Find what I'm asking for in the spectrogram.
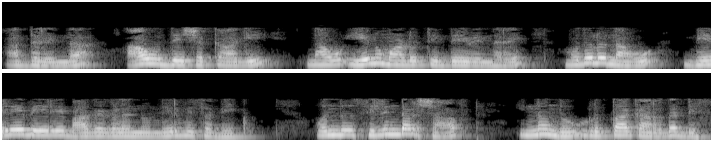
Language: Kannada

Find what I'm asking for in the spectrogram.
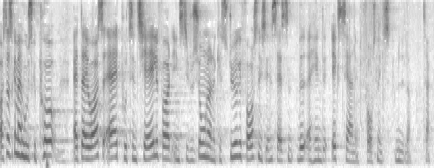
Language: Danish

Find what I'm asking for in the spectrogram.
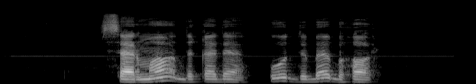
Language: Kurdish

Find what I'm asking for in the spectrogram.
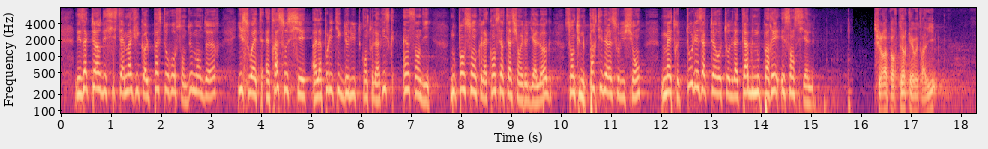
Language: French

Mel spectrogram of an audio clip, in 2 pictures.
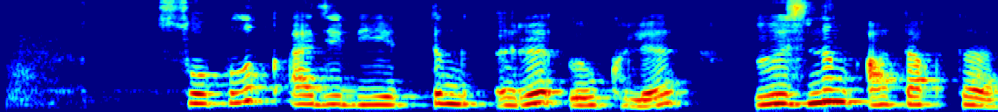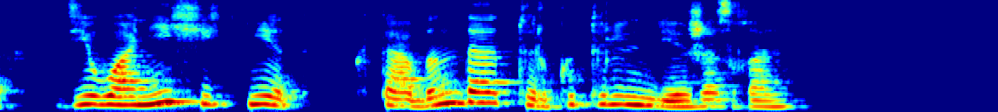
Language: Kazakh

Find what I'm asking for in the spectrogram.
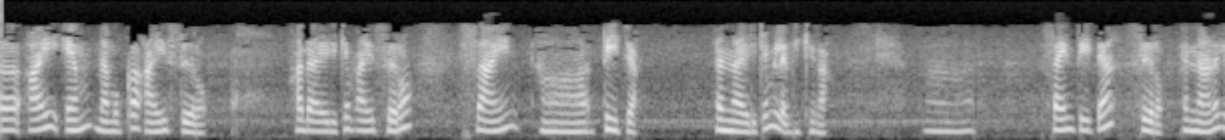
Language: Malayalam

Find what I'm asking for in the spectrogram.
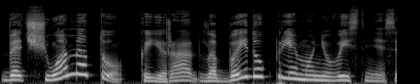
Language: Lithuanian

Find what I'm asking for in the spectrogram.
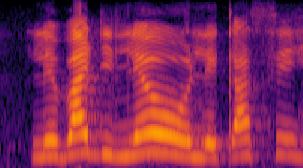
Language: Northern Sotho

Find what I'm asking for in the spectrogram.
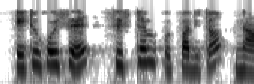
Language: Assamese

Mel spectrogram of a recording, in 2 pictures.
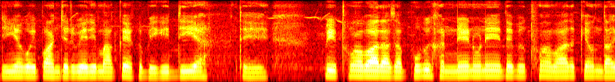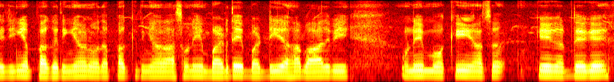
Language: Dogri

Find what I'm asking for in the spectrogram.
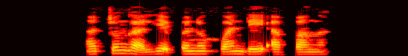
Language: Bamenyam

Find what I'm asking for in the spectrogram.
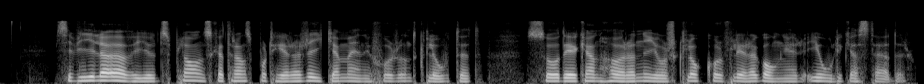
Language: Swedish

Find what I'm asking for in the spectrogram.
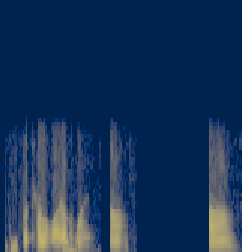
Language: Assamese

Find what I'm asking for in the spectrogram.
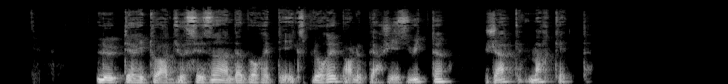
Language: French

